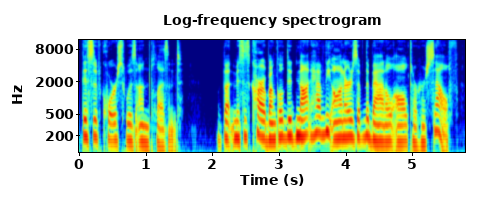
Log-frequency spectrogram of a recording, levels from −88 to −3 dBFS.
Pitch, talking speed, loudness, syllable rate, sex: 175 Hz, 195 wpm, -19 LUFS, 5.2 syllables/s, female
